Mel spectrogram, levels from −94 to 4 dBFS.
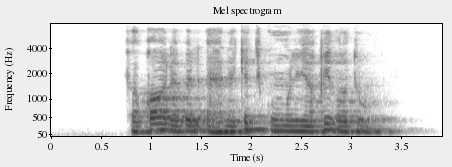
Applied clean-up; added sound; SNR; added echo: neural mask model Resemble Enhance denoiser.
